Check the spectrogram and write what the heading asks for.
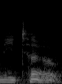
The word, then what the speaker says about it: My Tho: It's near a Vietnamese city, My Tho, which we called My Tho. It's spelled T-H-O, but I didn't know how to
